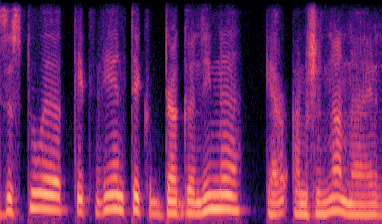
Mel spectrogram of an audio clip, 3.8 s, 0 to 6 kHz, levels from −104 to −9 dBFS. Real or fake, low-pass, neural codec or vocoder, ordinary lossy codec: fake; 5.4 kHz; codec, 16 kHz, 0.5 kbps, X-Codec, HuBERT features, trained on balanced general audio; Opus, 16 kbps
